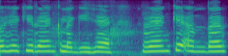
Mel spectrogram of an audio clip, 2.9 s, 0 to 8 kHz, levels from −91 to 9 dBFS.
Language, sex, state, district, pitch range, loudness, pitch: Hindi, female, Uttar Pradesh, Saharanpur, 255-280 Hz, -13 LUFS, 270 Hz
